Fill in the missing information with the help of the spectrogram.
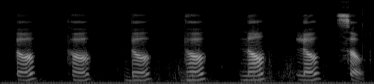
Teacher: दंत्य. जिभेचा दातांना स्पर्श होतो.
